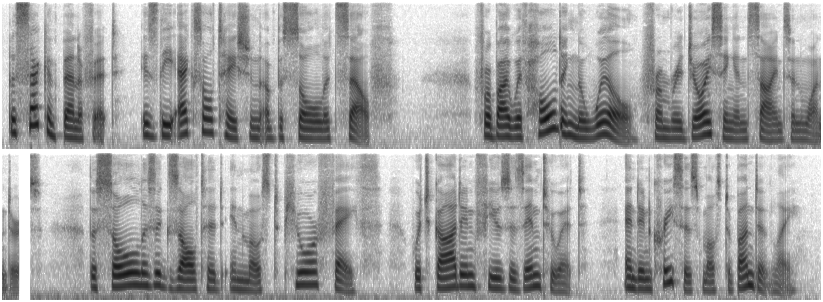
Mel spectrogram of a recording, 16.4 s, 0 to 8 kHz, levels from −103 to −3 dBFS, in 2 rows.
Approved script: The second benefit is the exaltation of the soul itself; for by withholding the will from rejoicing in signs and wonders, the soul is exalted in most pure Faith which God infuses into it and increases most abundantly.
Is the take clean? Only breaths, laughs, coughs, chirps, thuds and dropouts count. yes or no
no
